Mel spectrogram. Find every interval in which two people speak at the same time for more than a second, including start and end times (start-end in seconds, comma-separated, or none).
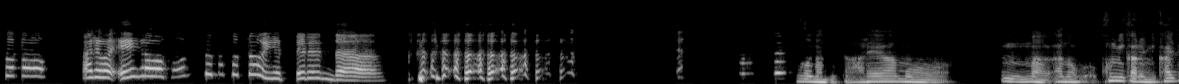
none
